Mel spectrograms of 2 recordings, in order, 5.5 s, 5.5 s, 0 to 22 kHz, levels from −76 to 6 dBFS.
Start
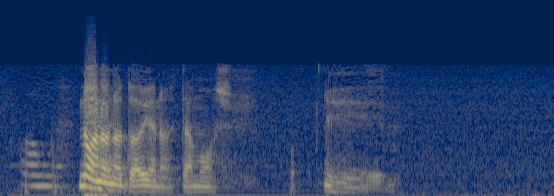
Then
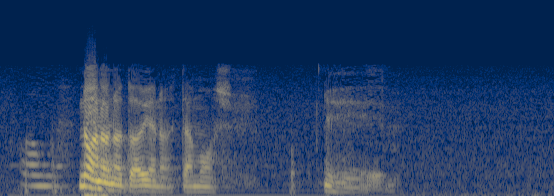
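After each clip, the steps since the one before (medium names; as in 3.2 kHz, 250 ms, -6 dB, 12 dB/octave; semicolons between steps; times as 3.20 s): low-pass 2.3 kHz 6 dB/octave; trim +3 dB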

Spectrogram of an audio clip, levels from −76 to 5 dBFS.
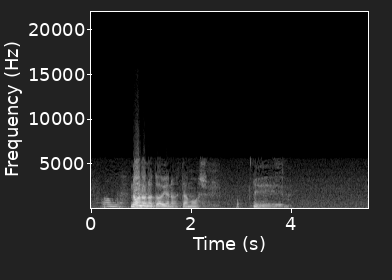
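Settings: dynamic bell 2.6 kHz, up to -4 dB, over -36 dBFS, Q 1.2; trim +3.5 dB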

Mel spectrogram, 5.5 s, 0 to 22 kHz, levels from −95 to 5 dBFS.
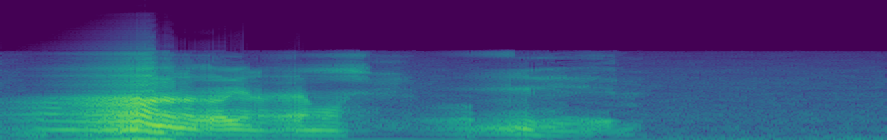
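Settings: reverse spectral sustain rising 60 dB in 1.37 s; trim -9 dB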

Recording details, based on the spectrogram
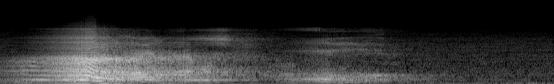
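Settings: plate-style reverb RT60 2.7 s, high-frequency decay 0.6×, DRR 4.5 dB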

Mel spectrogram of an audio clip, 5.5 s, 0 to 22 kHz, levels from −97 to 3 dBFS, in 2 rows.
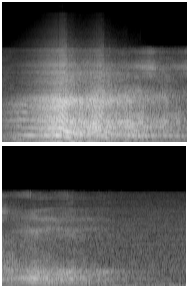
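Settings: delay 558 ms -7 dB; trim -1 dB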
